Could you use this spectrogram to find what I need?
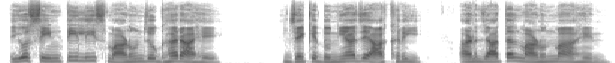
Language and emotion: Sindhi, neutral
